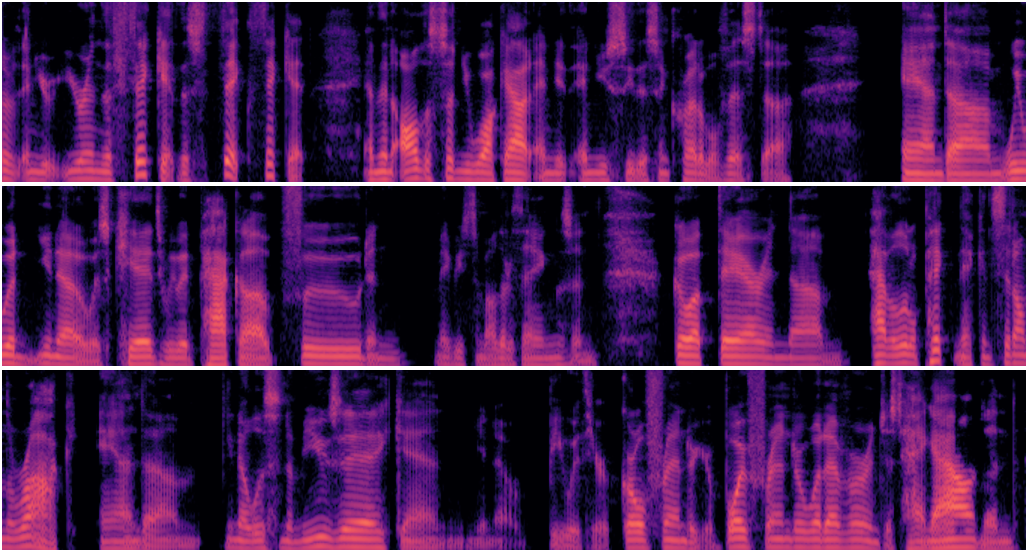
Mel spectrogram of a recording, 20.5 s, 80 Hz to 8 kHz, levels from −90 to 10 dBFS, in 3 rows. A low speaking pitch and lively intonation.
No: low, 125 Hz; average, 2.7 semitones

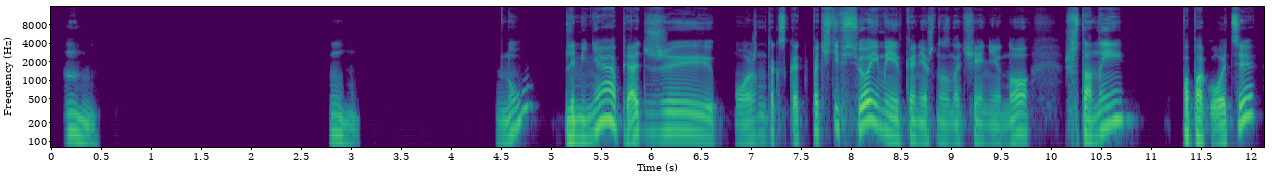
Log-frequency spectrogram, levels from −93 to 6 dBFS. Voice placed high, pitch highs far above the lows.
No: low, 130 Hz; wide, 6.7 semitones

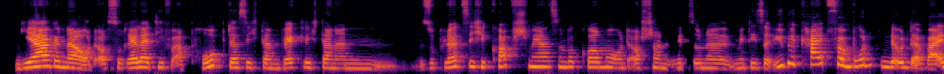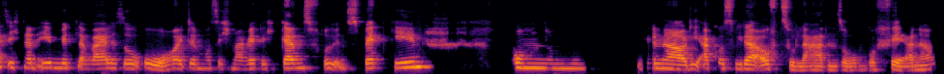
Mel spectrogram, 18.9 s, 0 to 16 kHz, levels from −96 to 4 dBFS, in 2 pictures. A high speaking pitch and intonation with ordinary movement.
Yes: high, 210 Hz; average, 3.6 semitones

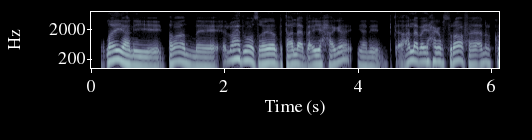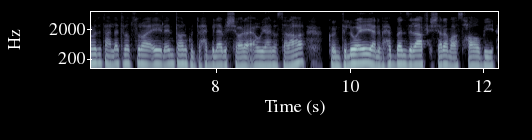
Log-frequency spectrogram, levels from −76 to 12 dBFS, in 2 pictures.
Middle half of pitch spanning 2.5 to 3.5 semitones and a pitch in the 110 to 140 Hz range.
Yes: average, 3.0 semitones; low, 135 Hz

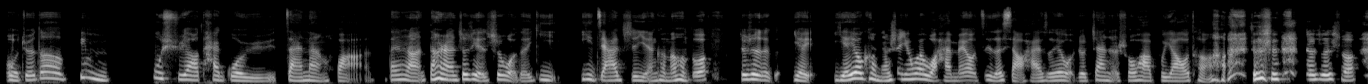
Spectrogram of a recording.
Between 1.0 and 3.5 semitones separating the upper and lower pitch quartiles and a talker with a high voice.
No: average, 4.3 semitones; high, 195 Hz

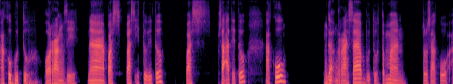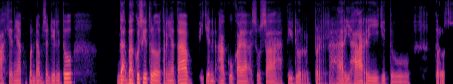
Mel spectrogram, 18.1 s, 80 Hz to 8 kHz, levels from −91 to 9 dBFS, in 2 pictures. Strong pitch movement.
No: average, 2.9 semitones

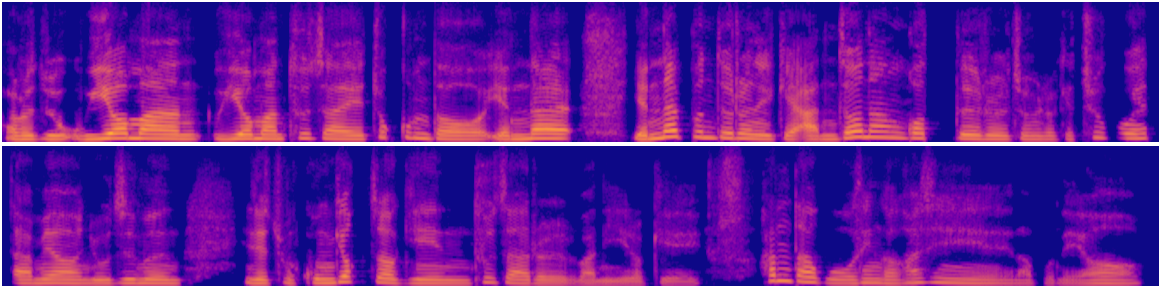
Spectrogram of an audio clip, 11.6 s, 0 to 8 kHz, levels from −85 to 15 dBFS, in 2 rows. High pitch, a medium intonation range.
Yes: high, 220 Hz; average, 4.1 semitones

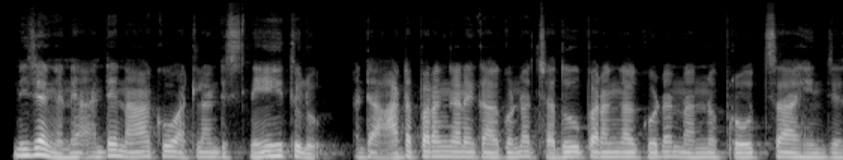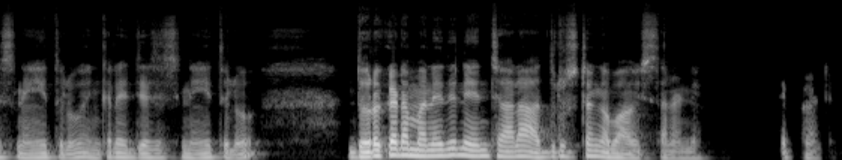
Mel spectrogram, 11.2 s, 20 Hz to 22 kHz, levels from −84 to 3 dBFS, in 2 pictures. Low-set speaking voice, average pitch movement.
Yes: low, 110 Hz; average, 3.4 semitones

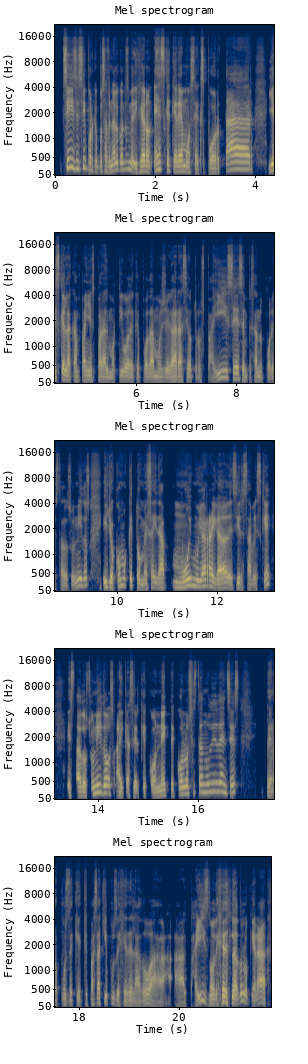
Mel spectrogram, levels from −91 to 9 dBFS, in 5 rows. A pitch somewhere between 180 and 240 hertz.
No: low, 135 Hz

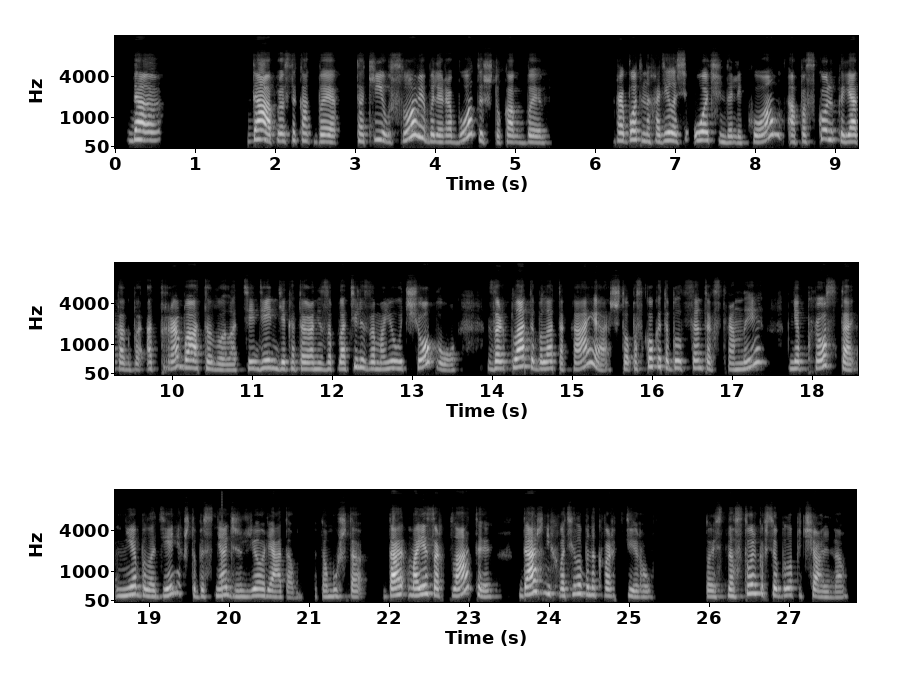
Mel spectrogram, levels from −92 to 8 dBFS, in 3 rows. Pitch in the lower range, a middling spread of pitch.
No: high, 225 Hz; average, 3.6 semitones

